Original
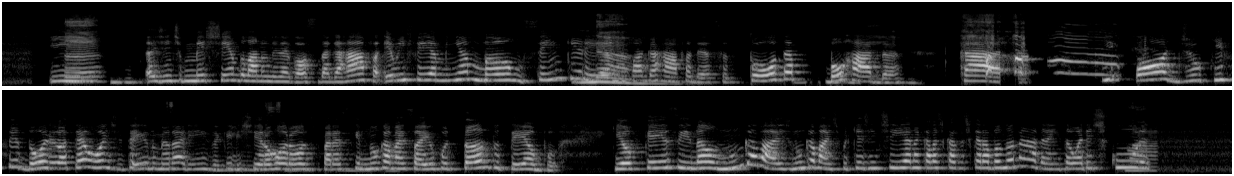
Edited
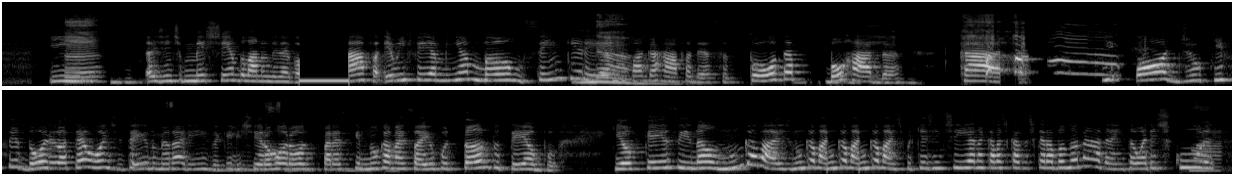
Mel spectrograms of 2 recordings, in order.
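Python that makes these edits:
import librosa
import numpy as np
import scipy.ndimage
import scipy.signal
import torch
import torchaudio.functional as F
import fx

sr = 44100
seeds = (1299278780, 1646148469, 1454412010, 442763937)

y = fx.edit(x, sr, fx.bleep(start_s=2.97, length_s=0.5, hz=261.0, db=-21.5),
    fx.repeat(start_s=20.23, length_s=0.32, count=3), tone=tone)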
